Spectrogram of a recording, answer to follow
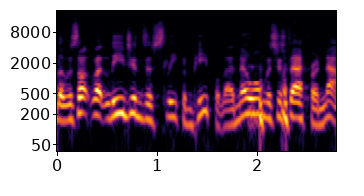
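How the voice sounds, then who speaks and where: With a British accent, a man talks at a very fast pace using lively intonation. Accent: British, similar to the guest's. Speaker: podcast co-host. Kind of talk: casual chat. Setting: remote recording.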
